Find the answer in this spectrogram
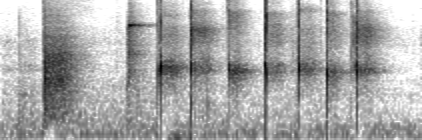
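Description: A single sharp click, then a regular run of about eight sharp clicks, roughly three a second.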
